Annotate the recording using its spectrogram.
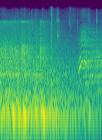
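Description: Badminton rally on an indoor court: thuds of players' footwork and racket strokes on the shuttlecock, with a short rising shoe squeak about one and a half seconds in.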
